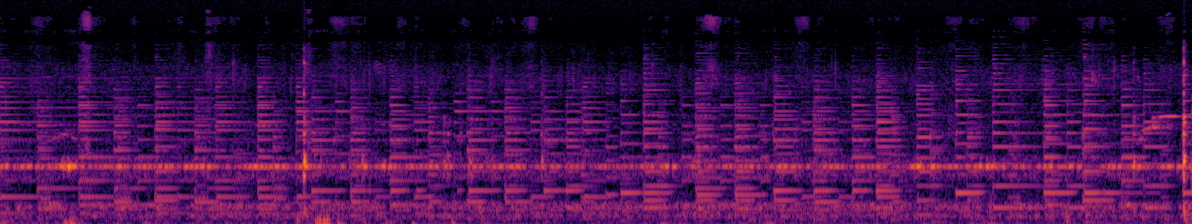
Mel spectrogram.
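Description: Plucked guitar and keyboard music plays throughout, with no animal calls.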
